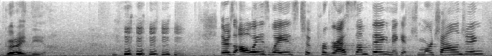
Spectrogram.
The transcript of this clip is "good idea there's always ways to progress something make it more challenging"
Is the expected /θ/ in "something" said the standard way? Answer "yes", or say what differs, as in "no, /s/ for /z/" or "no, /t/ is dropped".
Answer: yes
